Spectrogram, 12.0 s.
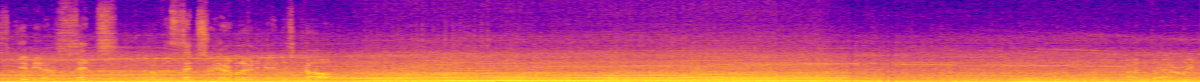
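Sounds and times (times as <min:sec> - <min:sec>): engine revving hard: 0:00.0 - 0:08.7.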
